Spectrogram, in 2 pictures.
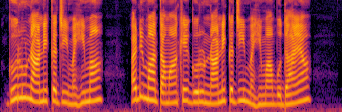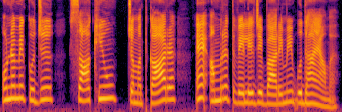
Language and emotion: Sindhi, neutral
